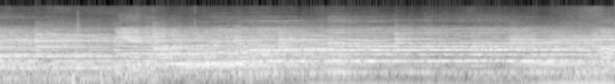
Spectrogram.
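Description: Many voices singing a hymn together in long, held notes.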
